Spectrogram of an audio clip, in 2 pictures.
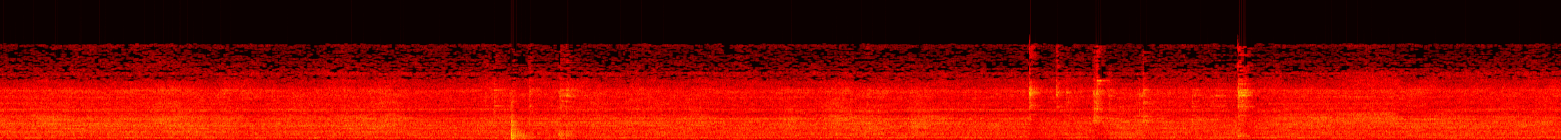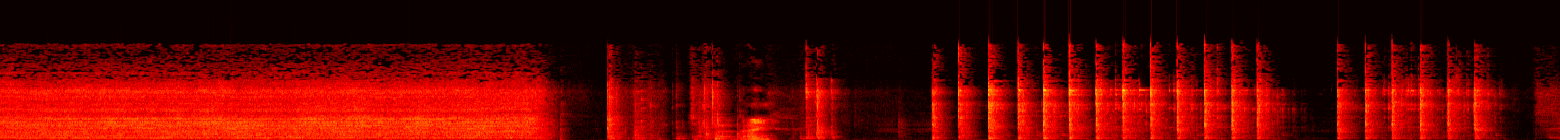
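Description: Handheld gas blowtorch burning steadily while heating a metal strap to bend it, then shut off suddenly about two-thirds of the way through. After a short gap, a hammer strikes the hot strap, first a few heavier knocks, then a quick run of taps about three a second as it is bent round.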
